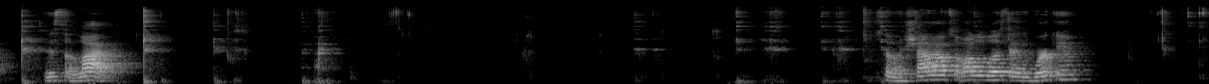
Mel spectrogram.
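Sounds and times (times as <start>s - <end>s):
person chewing food: 2.5s - 7.6s.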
